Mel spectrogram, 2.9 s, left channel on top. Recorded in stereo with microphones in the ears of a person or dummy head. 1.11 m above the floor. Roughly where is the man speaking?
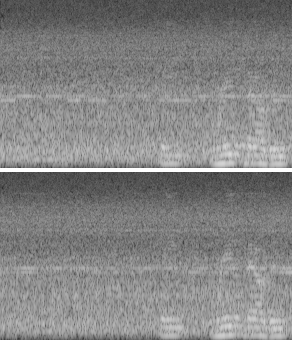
Centre.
